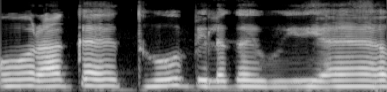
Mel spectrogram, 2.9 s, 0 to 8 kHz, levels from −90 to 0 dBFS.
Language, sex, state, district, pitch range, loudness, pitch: Rajasthani, female, Rajasthan, Churu, 195-205 Hz, -16 LUFS, 200 Hz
